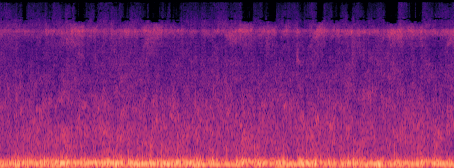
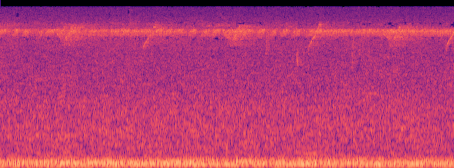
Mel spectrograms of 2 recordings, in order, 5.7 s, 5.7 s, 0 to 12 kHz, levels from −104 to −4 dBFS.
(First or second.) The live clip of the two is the second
